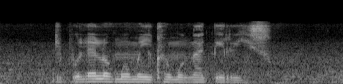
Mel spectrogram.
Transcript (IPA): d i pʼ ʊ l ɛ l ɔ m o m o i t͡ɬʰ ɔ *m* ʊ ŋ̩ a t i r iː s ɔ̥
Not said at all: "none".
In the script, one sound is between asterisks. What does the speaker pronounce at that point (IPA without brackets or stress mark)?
m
